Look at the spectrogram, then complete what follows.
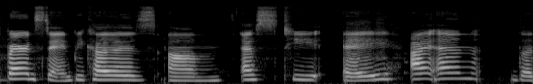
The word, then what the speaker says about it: Berenstain: I never know how to say it. It's Berenstain. That's, like, the real way. Yeah. But what do people think it is? Berenstain. Bernstein.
